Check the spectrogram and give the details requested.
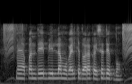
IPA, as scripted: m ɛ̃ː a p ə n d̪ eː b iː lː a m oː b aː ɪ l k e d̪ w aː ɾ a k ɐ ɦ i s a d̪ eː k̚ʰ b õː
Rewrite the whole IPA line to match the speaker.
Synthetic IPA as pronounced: m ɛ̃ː ɐ p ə n d̪ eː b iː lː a m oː b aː ɪ l k e d̪ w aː ɾ a k ɐ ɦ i s e d̪ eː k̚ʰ b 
